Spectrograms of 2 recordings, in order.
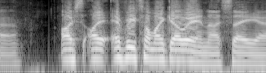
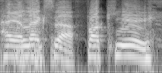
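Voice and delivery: acted-out raised shout, pitched up; 7 semitones higher than usual. Retelling shouting up from the living room at alexa, retelling a shout. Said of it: "I shouted up from the living room like".

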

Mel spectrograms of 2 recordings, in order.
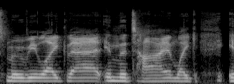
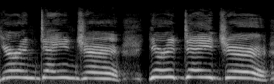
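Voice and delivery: acted-out put-on scream, much higher-pitched; 12 semitones higher, 3 dB louder than usual. Describing a film's protagonist on the highway, imitating the protagonist screaming. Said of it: "he's screaming".

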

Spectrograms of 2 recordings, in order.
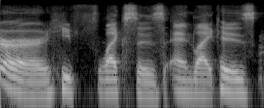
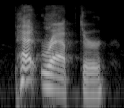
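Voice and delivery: ordinary talk

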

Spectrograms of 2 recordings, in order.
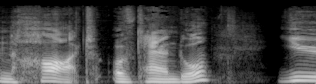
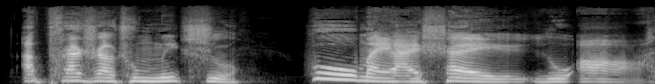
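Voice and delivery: orc voice, words pushed past giant tusks. Voicing an orc greeting a stranger: orc talking through tusks. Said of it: "he talks through the tusks".

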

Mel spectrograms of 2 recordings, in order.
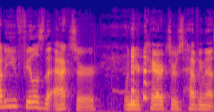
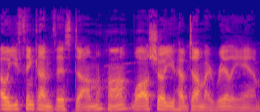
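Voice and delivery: put-on sarcastic tone, lower; 3 semitones lower than usual. Acting out a show character's reply to people who think she's dumb, imitating her sarcastic reply. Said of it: "She's sarcastically like".

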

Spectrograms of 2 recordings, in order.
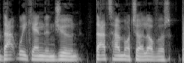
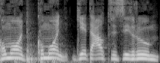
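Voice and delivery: bad, fake, put-on French accent; 3 semitones higher than usual. Hurrying someone out at checkout time, in a bad fake French accent. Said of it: "So let's do French".

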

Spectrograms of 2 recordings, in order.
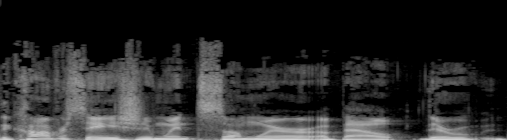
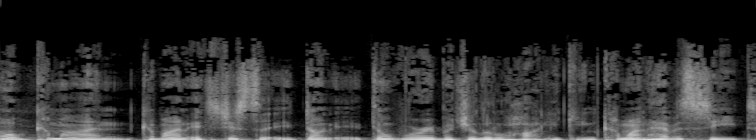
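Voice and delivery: mocking, put-on condescending tone. Retelling a woman's remarks to the speaker, mocking her condescending tone. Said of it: "she was being condescending".

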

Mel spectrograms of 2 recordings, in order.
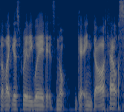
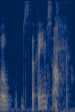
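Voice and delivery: mimicked deadpan delivery, quieter; 7 dB quieter than usual. Retelling characters in a film answering a question, imitating deadpan delivery. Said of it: "Just the most deadpan delivery of everything".

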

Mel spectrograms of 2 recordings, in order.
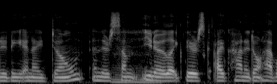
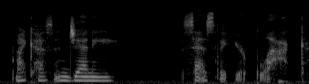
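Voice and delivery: put-on whisper, much quieter; 11 dB quieter than usual. Retelling what a step cousin whispered to them while playing, retelling a whisper. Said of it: "kind of whispered to me".

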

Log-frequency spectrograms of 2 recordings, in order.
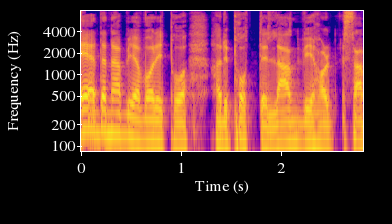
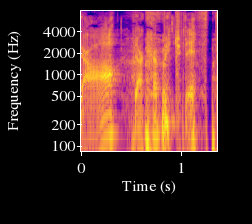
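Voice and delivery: put-on ten-year-old voice sounding old beyond his years, know-it-all; 2 semitones higher than usual. Retelling how a woman's ten-year-old son nodded along and confirmed: imitating a precocious child. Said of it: "lillgammal och säga".

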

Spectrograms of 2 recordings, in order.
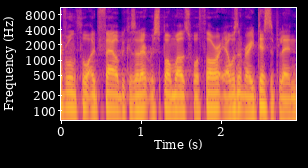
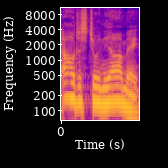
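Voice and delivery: flustered, panicked, pitched-up blurt; 6 semitones higher than usual. Retelling own answer to mum asking about life plans: imitating own past panic. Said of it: "And me in a panic".

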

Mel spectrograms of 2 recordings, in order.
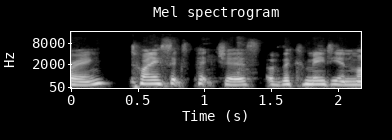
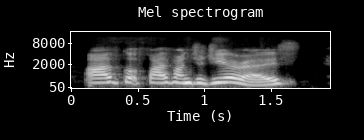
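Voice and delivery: play-acted, shouted-out call; 7 semitones higher than usual. Retelling a wrestler calling out a bid at an auction: imitating someone shouting. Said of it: "he just shouts out".

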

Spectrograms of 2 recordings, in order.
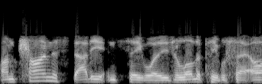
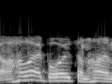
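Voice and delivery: put-on Dutch accent, pitched up; 6 semitones higher than usual. Speaker imitates a dad in heavy work boots arriving home: put-on Dutch accent. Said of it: "Like he's Dutch, he had an accent".

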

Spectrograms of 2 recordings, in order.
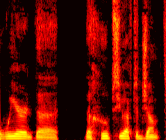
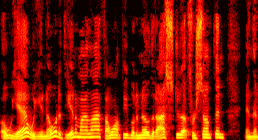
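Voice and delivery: put-on American Southern accent, pitched up; 7 semitones higher, 3 dB louder than usual. Mocking a type of person while talking it over, in a mock southern accent. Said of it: "give it a Southern accent".

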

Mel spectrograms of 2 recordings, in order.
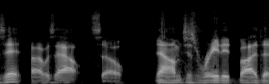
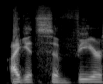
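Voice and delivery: ordinary delivery

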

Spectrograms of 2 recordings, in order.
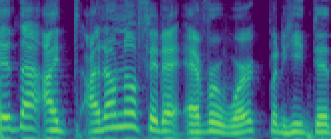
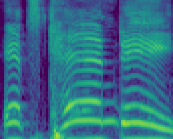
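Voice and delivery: very high, very slow mocking girly whine. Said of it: "some dumb bitch going".

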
